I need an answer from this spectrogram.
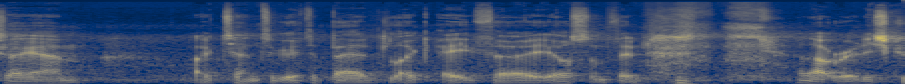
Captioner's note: chuckles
